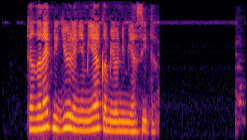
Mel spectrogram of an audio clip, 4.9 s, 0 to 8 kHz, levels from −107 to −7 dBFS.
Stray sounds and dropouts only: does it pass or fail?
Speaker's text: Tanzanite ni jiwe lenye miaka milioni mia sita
pass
